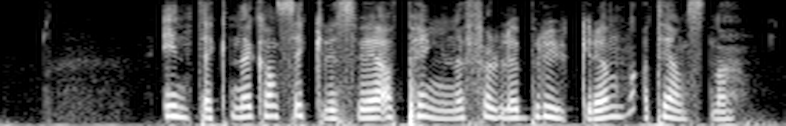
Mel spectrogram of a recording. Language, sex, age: Norwegian, female, 17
